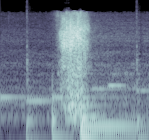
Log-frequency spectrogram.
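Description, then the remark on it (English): A single sharp sneeze from allergies bursts out loudly with a hissy rush of air, then fades. A low steady hum and faint clicks continue in the background; no one speaks. “I've been like freaking sneezing and not coughing, but I feel like my allergy is just overboard today.”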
